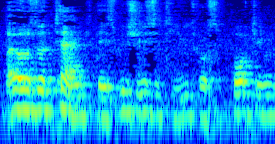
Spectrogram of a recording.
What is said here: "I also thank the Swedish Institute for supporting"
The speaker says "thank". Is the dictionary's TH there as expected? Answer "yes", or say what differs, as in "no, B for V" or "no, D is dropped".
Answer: no, T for TH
